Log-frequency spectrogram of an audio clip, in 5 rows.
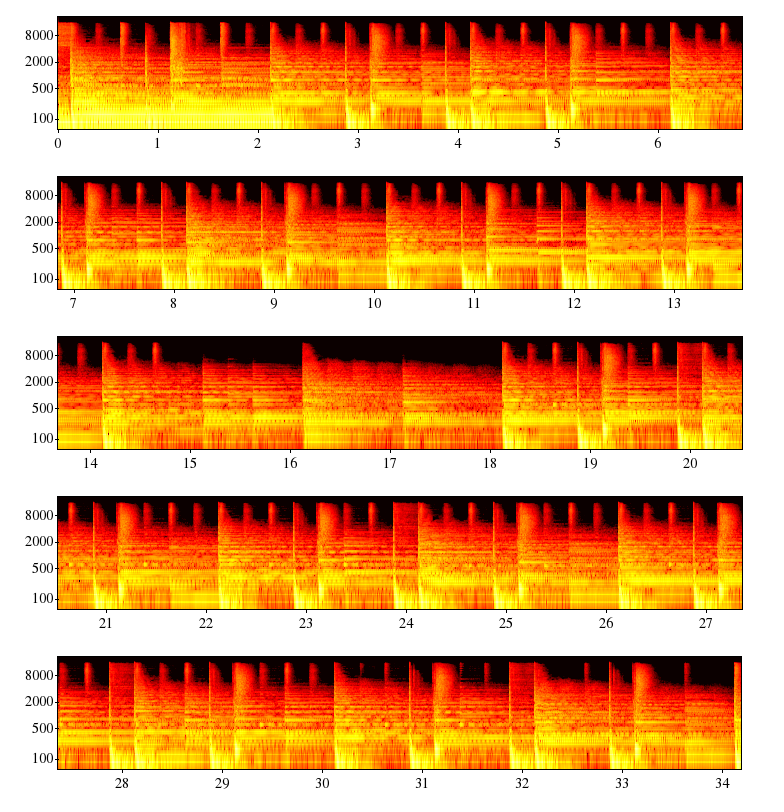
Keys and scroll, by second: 7.0 [, 7.0 [, 7.3 [, 32.1 ].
